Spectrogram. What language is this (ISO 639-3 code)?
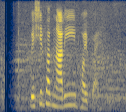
ben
